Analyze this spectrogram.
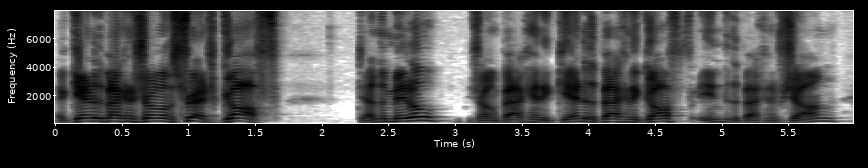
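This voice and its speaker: A man with an Australian accent does casual live tennis commentary, teasing his chat, bragging, and speaking right to them. His voice is a little high and a bit bright, quick-paced with lively intonation.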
